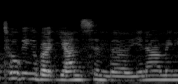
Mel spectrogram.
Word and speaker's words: Jansen: Uh why do you pronounce his name as Jansen? It is Jansen. Ya Jansen. It's not uh Jensen or Jansen. I know that some of you guys say that. It's Jansen.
